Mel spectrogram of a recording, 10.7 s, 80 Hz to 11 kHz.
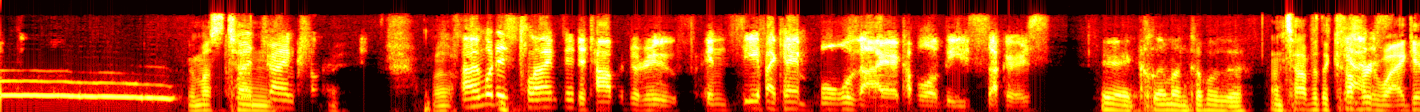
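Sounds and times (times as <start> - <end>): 
howl: 0.0 - 1.4
speech: 1.4 - 10.6.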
